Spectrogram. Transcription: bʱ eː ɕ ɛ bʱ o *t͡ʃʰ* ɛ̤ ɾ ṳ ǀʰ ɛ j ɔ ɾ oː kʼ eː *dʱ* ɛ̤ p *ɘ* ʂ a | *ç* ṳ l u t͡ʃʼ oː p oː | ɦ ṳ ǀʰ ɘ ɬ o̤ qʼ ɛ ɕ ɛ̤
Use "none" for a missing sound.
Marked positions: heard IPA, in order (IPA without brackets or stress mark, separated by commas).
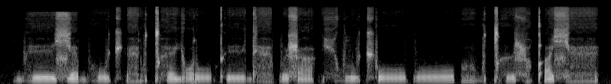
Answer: t͡ʃʼ, dʱ, ɘ, ç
